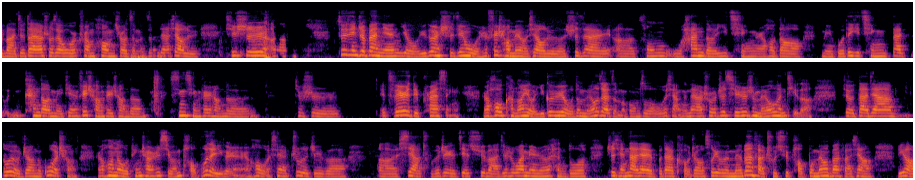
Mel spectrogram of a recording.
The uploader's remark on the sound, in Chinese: 这期给大家带来了今天夏天我们组织的一场在线活动的录音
